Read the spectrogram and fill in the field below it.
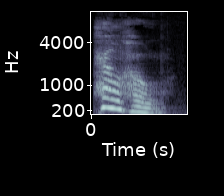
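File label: "hellhole", British English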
